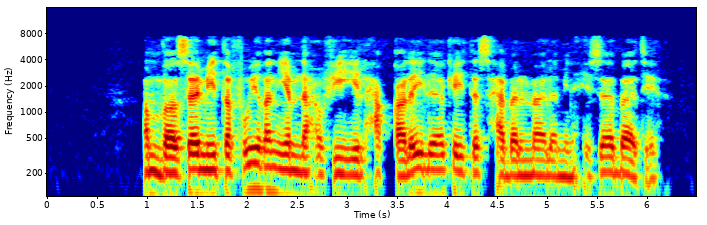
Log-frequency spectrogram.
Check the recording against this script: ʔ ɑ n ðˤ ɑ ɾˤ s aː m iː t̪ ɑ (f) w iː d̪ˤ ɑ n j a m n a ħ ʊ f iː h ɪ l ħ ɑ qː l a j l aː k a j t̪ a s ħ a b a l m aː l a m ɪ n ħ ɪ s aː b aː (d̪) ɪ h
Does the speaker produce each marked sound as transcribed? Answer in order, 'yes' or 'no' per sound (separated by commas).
yes, no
